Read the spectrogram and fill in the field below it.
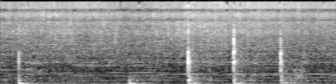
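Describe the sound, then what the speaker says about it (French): Food of rice and vegetables sizzles steadily in a pan while a wooden spoon stirs it, with five soft knocking scrapes spaced about half a second apart over the constant frying hiss. "Avec une cuillère en bois, je mélange."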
